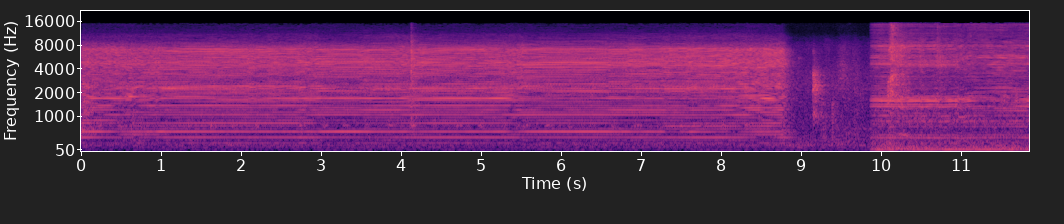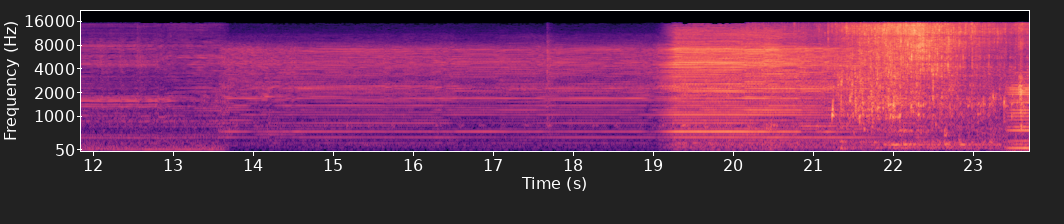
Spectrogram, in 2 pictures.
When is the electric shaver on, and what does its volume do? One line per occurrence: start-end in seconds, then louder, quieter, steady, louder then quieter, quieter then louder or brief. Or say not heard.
0.0-23.6 louder.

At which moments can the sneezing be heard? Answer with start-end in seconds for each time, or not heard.
9.6-10.4.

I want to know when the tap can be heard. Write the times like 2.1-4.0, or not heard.
20.2-23.6.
